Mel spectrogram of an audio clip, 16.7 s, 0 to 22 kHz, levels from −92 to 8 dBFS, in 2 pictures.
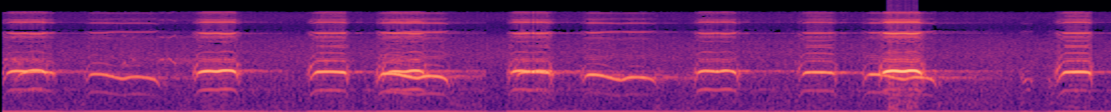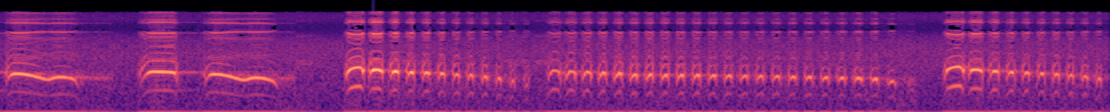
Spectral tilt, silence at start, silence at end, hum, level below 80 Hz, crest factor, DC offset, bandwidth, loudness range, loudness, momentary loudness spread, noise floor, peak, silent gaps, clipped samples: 3 dB/octave; 0 s; 0 s; none; -56 dBFS; 16 dB; 1%; 14.5 kHz; 7 LU; -13 LUFS; 16 LU; -37 dBFS; 0 dBFS; none; under 0.1%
